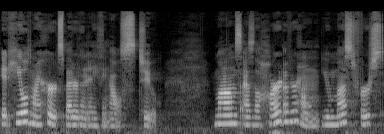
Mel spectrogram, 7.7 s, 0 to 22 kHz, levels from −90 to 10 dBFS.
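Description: Speech, with two problems running through it. First, there's a channel delay doubling the whole way: one channel arrives 40 ms behind the other, and once they're summed to mono the late copy sits right behind the original at the same level. You hear it as a doubled, slapback quality on every syllable. Second, there's a steady run of clock slip clicks from about 0.11 s to 7.69 s, a tick roughly every 30 ms, about 200 of them. That rate is fast enough to blur into a rattle under the speech. Each one is a single sample dropped or repeated. The likely cause is two devices on unsynced clocks drifting apart by something around 700 ppm, slipping a sample each time the error adds up to a whole one.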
